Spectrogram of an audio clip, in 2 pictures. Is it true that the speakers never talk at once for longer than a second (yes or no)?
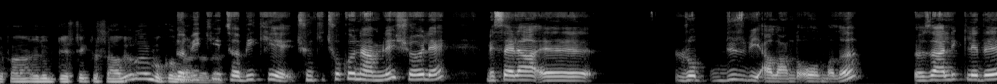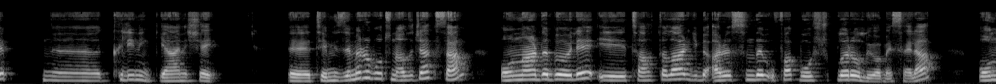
yes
